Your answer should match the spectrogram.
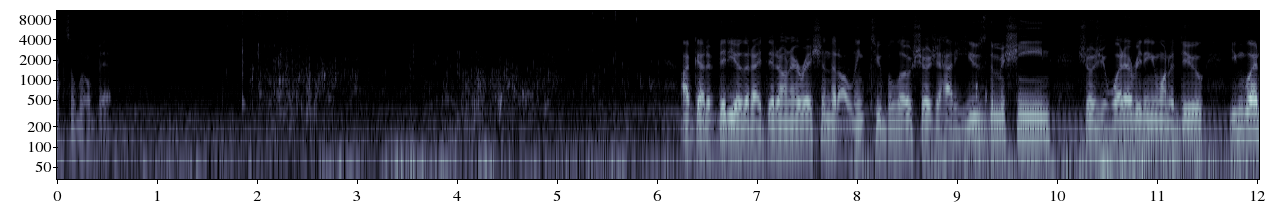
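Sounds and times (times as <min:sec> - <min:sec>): steady low hum: 0:00.0 - 0:12.0
water splashes and drips: 0:01.6 - 0:06.4
kayak paddle strokes in water: 0:01.6 - 0:06.9.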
